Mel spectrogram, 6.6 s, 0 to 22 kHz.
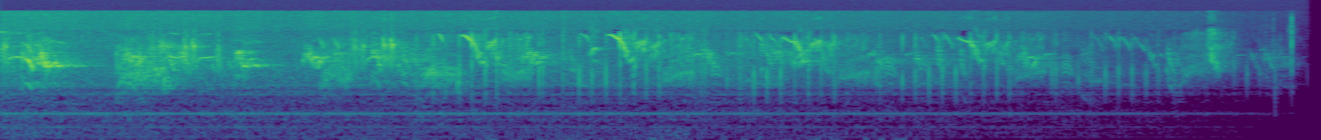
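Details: Starling song in Kalyazin district, Tver region, Russia, on 9 April 2023, an imitator of other birds' voices: a dense, continuous warbling chatter of scratchy and whistled notes that slowly fades out toward the end.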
